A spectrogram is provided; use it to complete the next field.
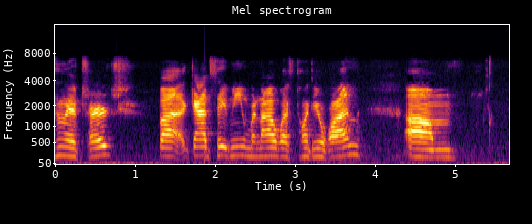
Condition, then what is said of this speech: Cerebral palsy. First of all, I want to apologize to my listeners for sounding like a drive-through speaker box from Wendy's.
